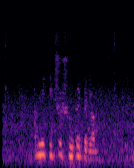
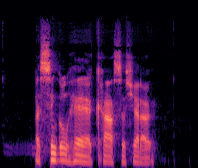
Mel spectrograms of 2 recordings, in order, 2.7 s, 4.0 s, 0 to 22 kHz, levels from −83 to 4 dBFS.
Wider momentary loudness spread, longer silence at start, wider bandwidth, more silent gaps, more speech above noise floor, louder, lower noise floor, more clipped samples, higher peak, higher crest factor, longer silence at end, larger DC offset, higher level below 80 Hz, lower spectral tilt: first, 23 LU vs 10 LU; second, 0.05 s vs 0.7 s; second, 11 kHz vs 15.5 kHz; neither; second, 24 dB vs 49 dB; second, -31 LUFS vs -18 LUFS; second, -53 dBFS vs -69 dBFS; neither; second, -16 dBFS vs -2 dBFS; about the same, 18 dB vs 20 dB; second, 0 s vs 0.9 s; neither; second, -66 dBFS vs -60 dBFS; first, -8 dB/octave vs -2.5 dB/octave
